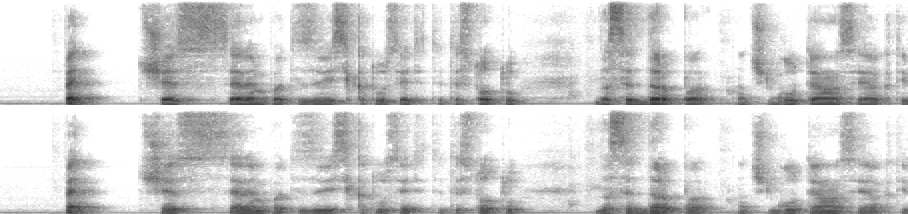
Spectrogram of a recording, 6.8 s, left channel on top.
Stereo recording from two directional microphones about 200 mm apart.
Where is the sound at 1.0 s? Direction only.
55° left (ahead or behind).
